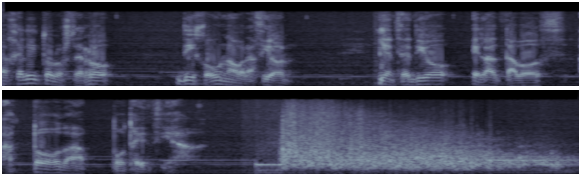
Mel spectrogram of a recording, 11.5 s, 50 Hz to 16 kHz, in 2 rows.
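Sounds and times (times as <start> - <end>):
speech: 0.0 - 3.0, 3.7 - 9.4
low steady hum: 0.0 - 11.5
massive explosion with rumbling debris: 8.5 - 11.5.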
